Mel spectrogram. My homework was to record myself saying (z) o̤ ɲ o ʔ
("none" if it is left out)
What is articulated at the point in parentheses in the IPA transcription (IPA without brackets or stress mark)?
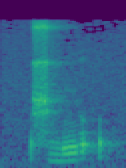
ʂ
